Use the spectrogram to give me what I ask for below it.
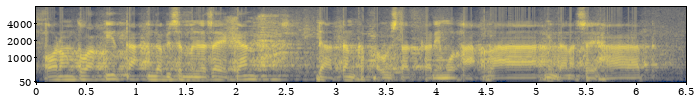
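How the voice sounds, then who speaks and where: A man's voice: on the low side, little pitch movement, moderate pace. A middle-aged man preaching a Ramadan dawn sermon, joking and acting out little dialogues. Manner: joking, storytelling, acts out dialogue. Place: mosque hall. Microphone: recorded off a loudspeaker upstairs. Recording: muffled echoey loudspeaker recording. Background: children's noise.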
